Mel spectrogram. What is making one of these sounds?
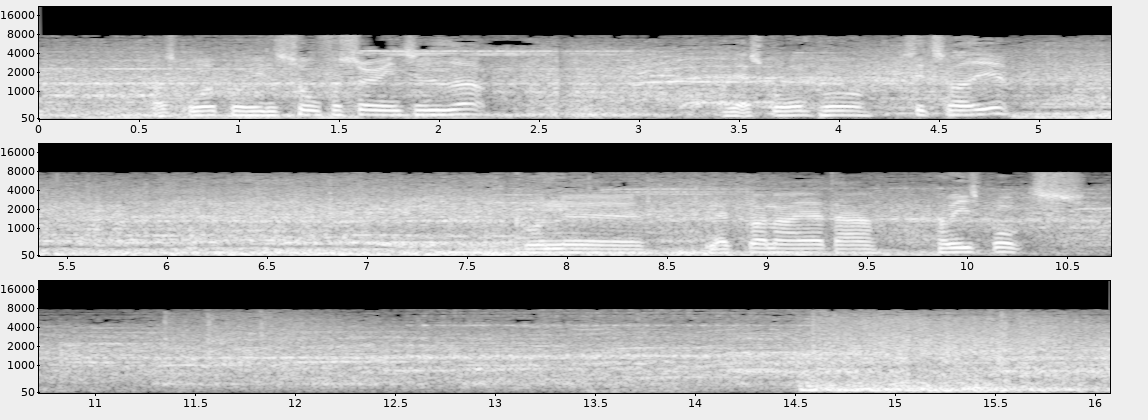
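A large crowd cheers and roars in a big echoing hall.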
